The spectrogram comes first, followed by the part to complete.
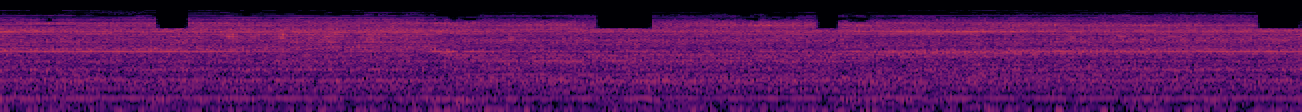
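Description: Electric nail drill (e-file) running at a steady speed, its bit working along the cuticle of a fingernail during a hardware manicure. It gives an even, unchanging hum with a light hiss.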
